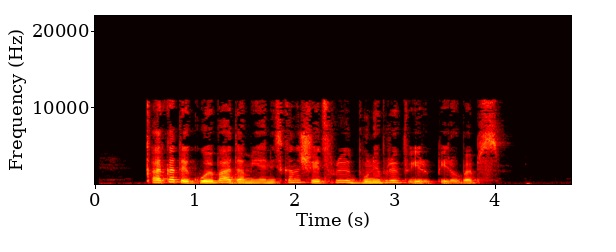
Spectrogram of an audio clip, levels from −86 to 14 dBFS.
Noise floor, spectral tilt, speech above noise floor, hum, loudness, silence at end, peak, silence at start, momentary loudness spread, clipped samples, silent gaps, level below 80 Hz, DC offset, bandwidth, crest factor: -54 dBFS; -5 dB/octave; 35 dB; none; -20 LUFS; 0.75 s; -2 dBFS; 0.5 s; 12 LU; under 0.1%; none; -60 dBFS; under 0.1%; 11.5 kHz; 18 dB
